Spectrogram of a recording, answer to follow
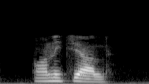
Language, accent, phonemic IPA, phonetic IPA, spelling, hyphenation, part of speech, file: Armenian, Eastern Armenian, /ɑniˈt͡sjɑl/, [ɑnit͡sjɑ́l], անիծյալ, ա‧նի‧ծյալ, adjective, Hy-անիծյալ.ogg
- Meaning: cursed, damned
